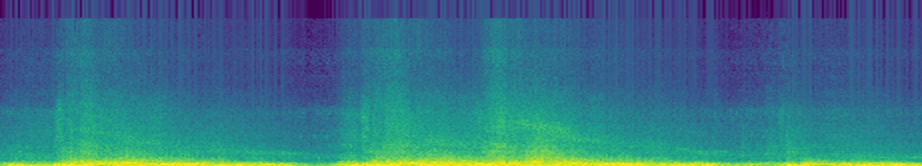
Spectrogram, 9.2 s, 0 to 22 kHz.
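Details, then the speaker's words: Turbocharged V6 Honda Accord with new intercooler piping, no tune yet, still burning some stuff off: three light revs climbing and falling smoothly with a faint turbo whir; healthy, normal revving. "Definitely still burning some stuff off, but that sounds awesome."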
